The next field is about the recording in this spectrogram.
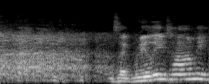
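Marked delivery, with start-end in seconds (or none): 1.3-2.1 loud, raised-pitch disbelief; mock offended. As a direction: challenge the kid in mock indignation. Acted offended counselor questioning child.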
